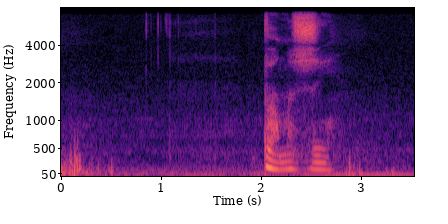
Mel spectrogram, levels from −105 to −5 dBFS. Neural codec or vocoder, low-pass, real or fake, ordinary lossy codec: none; 7.2 kHz; real; none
